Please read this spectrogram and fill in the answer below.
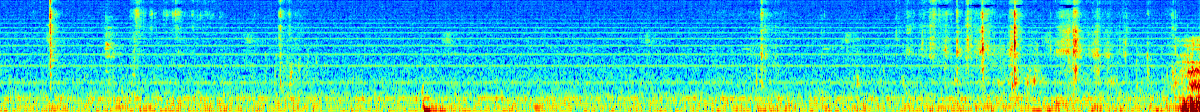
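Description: Small clear plastic parts bags being handled by hand: faint, scattered light clicks and crinkles, growing busier in the last second or so.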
